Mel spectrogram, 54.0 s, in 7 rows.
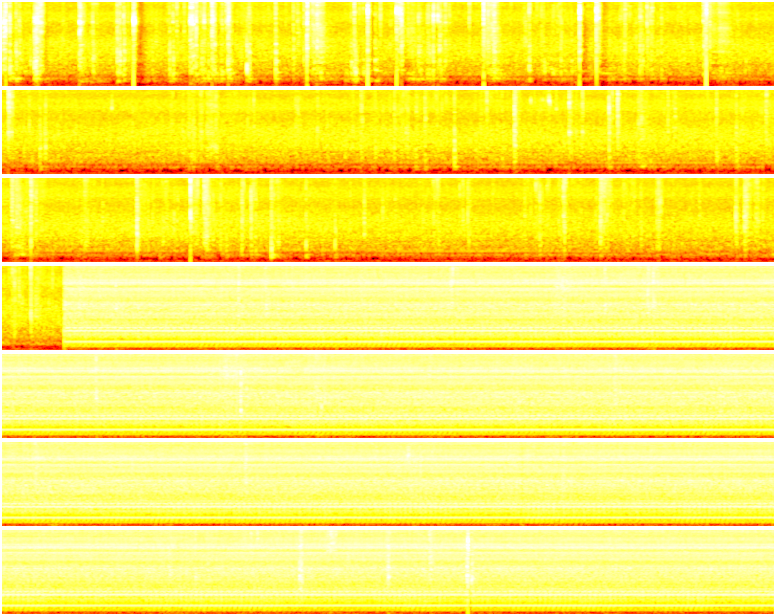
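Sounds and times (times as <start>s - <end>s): steady machine hum: 23.8s - 54.0s.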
